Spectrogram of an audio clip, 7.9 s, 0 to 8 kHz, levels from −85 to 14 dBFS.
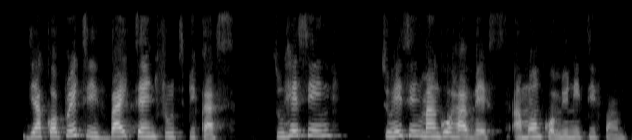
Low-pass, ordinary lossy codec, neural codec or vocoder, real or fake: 7.2 kHz; MP3, 48 kbps; codec, 24 kHz, 6 kbps, HILCodec; fake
